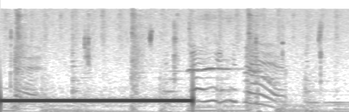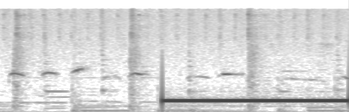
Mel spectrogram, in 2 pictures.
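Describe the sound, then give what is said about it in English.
A phone line ringing: a loud, steady electronic ring tone sounds for about two seconds, pauses for a few seconds while faint background noises come through, then rings again. “It's ringing for longer now.”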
